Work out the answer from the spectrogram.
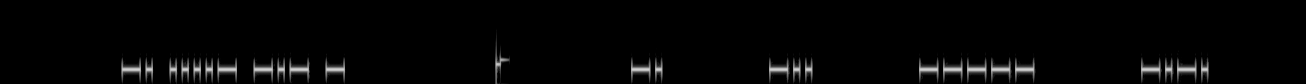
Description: Morse code, heard as a keyed tone, about 20 wpm, spaced as for 10 wpm, 700 Hz. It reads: N4KT ND0C
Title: USA Call Signs - 4 Characters - 6x Character Spacing - 20wpm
